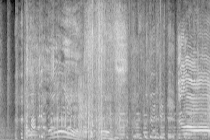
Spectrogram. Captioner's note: giggling; grunting; giggling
